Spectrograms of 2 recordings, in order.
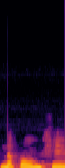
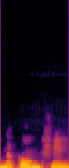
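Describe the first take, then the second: Both takes have the same delivery.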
